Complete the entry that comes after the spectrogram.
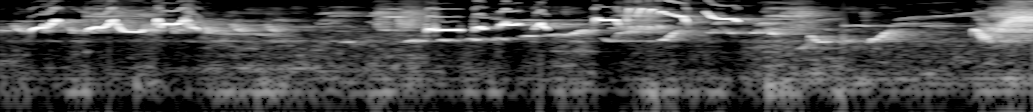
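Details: Oriental magpie-robin, a kept songbird, pouring out a rich varied song of rapid chirps, buzzy notes and clear whistled slides, dense and fast with few pauses.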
